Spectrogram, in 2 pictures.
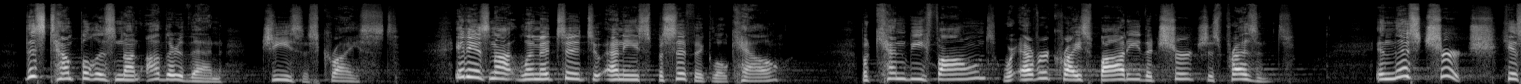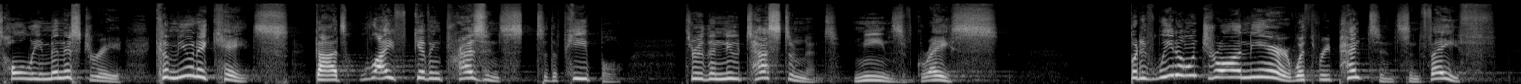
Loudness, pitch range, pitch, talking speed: -19 LUFS, 190-280 Hz, 230 Hz, 115 wpm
